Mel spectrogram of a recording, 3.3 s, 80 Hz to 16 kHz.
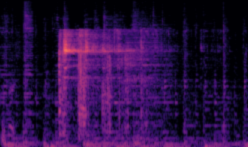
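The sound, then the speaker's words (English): A disc slams into a disc golf basket at hole 18, setting off a loud, bright metallic jangle of chains that shimmers and fades over about a second and a half, over a low steady background hum. “Banging chains. Banging chains.”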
